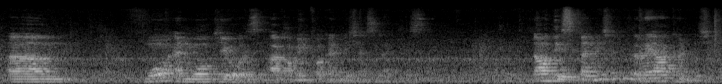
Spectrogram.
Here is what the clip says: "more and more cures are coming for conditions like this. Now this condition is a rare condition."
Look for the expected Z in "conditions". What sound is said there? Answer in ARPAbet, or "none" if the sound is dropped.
S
